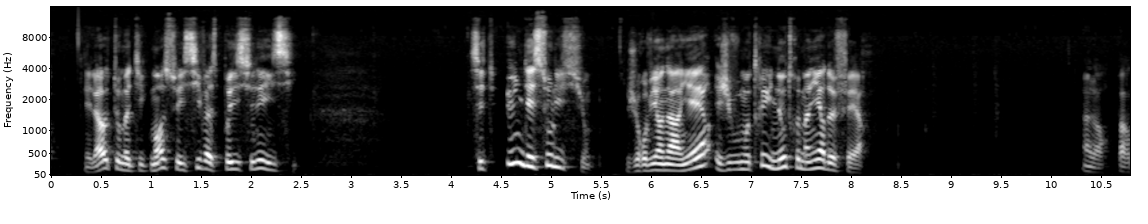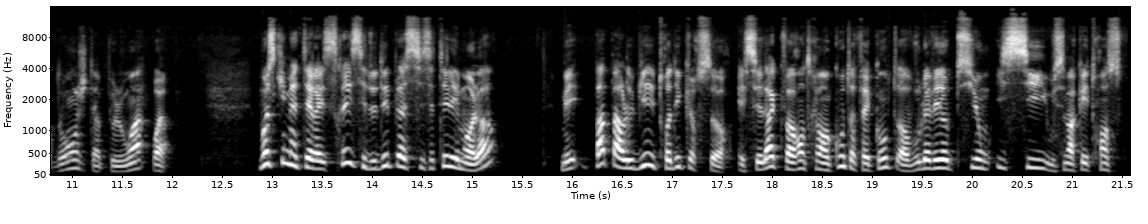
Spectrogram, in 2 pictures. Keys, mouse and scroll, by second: 1.1-1.5 scroll down 1, 1.5-6.1 middle drag, 6.1 ctrl+z, 7.4 ctrl+z, 7.9 ctrl+z, 8.2 ctrl+z, 8.6 ctrl+z, 9.0 ctrl+z, 11.3 ctrl+shift+z, 12.0-15.2 middle drag, 19.6-21.5 drag.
